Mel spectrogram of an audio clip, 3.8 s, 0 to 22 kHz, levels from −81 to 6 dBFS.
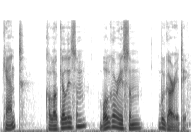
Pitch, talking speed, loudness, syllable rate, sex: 125 Hz, 65 wpm, -17 LUFS, 4.4 syllables/s, male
